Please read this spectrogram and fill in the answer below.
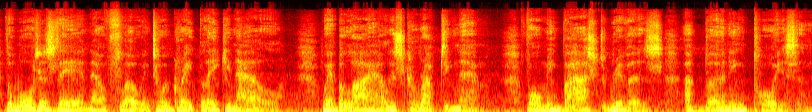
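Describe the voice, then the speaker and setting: Slow, gravelly demon lord. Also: male voice, deep voice, lively intonation, darkish tone, slight background noise, heavily acted. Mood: ominous. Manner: slow, menacing, formal. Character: sinister, contemptuous deposed demon ruler of hell. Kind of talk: video game cutscene acting.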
